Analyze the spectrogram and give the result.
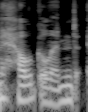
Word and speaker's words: Helgeland: So our writer and director is Brian Helgeland, and you would think that having done this twice now I could ensure that I had pronounced that correctly, have not. Was that right? Okay, that was correct. Yes.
